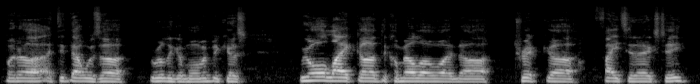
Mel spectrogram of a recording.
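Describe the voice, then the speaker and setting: A man's voice: a little high, level tone, moderate pace. A man on a casual wrestling fan panel, bantering and repeating his phrases for emphasis.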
